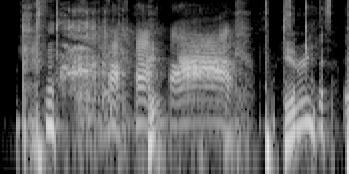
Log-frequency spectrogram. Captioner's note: laughing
